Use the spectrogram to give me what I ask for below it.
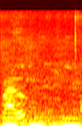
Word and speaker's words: Riu: So, yeah, we're at the actual, how's it pronounced? Rau? Ryu Reggae.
